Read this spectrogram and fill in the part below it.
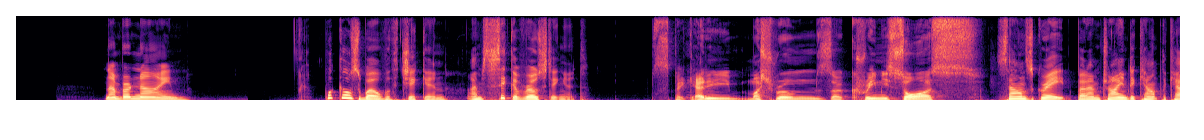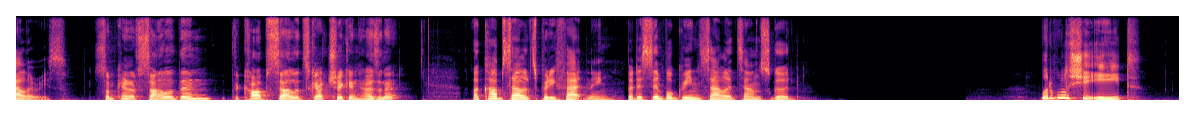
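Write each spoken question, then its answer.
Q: What will she eat?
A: A green salad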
